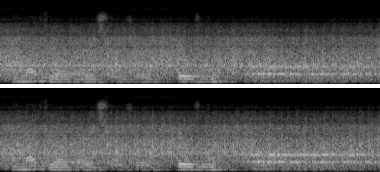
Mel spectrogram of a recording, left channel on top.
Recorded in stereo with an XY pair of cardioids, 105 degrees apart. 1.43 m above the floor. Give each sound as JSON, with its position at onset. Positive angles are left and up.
{"t": 0.1, "sound": "a man speaking", "azimuth_deg": -10, "distance_m": 3.0}
{"t": 2.3, "sound": "a whoosh", "azimuth_deg": -65, "distance_m": 10.0}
